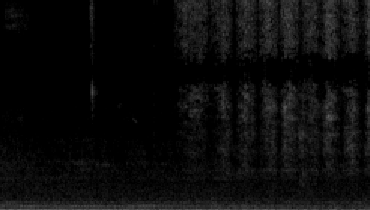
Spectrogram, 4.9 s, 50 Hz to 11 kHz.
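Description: A Blue Super steel 240mm gyuto is stroked across a Naniwa whetstone in steady back-and-forth rasping passes, a close, continuous scraping over a low rumble with no talk.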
